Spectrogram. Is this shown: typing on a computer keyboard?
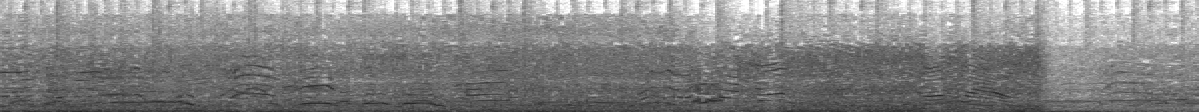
no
